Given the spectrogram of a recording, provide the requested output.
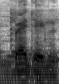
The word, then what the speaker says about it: Reading: that reads in English, Reading, that rhymes with wedding and not the act of understanding words through the eyes street.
